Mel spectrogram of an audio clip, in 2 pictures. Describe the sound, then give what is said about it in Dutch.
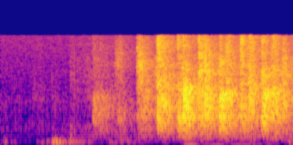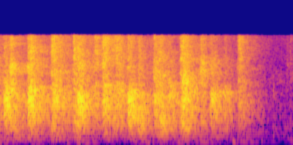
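Applause from the public gallery at a municipal council meeting after a speech: a crowd's dense, steady clapping rises quickly after a quiet start, holds at a moderate level for several seconds, then tapers off at the end. “Mochten de mensen die op de tribune nu aan het klappen waren in de toekomst nog vaker op de tribune zitten, dan moet ik ervoor waarschuwen dat ik moet verwijderen als u dit soort uitingen doet.”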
